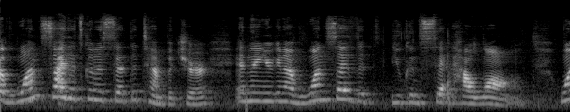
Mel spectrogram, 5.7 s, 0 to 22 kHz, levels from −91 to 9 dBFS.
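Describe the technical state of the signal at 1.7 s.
Around 1.7 s the signal is intact, with no dropout, distortion, glitch or other audible fault at that point.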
